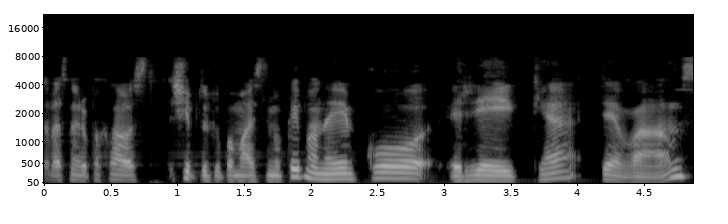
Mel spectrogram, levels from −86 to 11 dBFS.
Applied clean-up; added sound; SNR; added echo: neural mask model DeepFilterNet 3.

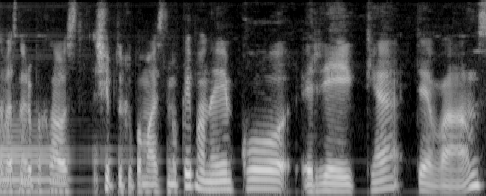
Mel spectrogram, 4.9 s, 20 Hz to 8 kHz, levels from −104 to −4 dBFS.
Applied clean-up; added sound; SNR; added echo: neural mask model RNNoise.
